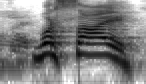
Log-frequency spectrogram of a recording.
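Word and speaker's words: Versailles: इज it true ट the treaty of वल वरसाई वरसाई वा साइंड ऑन जून 28 191 वसाय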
